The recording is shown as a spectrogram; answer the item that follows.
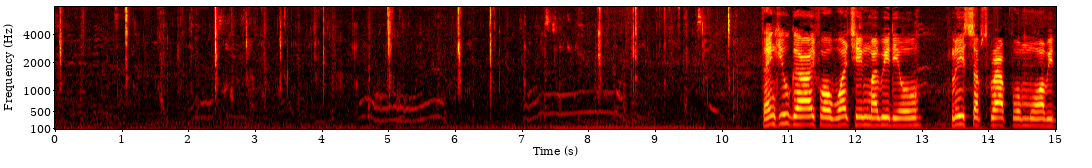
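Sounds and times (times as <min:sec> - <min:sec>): chewing crispy meat: 0:00.0 - 0:10.4
high-pitched wavering cries: 0:07.0 - 0:08.7.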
